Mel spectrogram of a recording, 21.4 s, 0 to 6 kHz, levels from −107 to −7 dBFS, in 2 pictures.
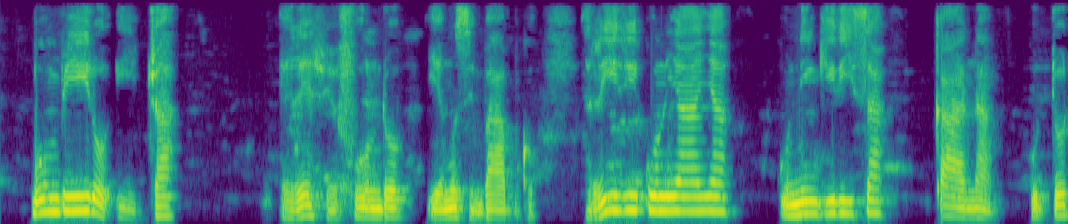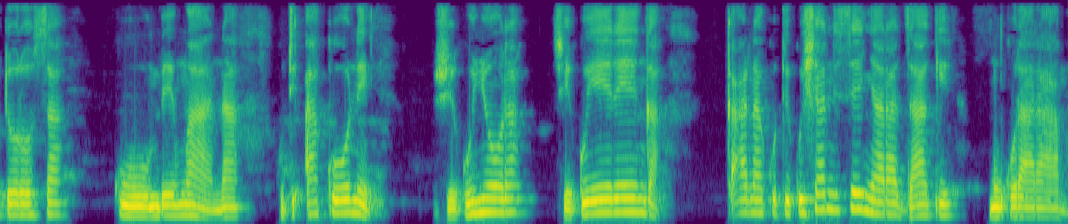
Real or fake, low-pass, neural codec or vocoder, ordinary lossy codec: real; 5.4 kHz; none; MP3, 48 kbps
